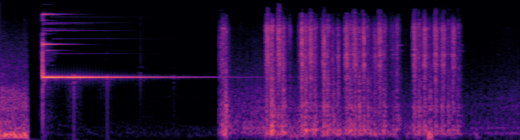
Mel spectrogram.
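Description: An old abandoned typewriter found in a field: a bright ringing bell ding followed by bursts of rapid key clacks and carriage clatter, close and crisp, without voices.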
